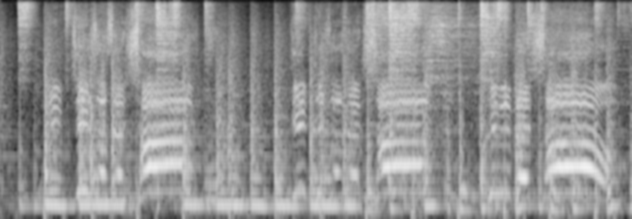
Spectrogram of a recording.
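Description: Upbeat music played on a drum kit keeping a busy beat, with held bass notes and a higher melody line that bends up and down above them.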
